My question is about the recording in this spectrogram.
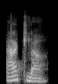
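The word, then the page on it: éclair: Indian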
